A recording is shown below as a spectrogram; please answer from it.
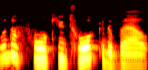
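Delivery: botched put-on New York accent. Retelling how a man tried to mock someone with an accent: fake New York accent. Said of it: "Like he from New York".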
